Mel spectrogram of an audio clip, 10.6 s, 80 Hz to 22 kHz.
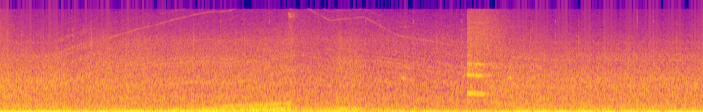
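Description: A Volvo city bus in the OMSI 2 driving simulator rumbles with a steady diesel engine drone and shifting revs, then gives a sharp, loud air-brake hiss partway through.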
